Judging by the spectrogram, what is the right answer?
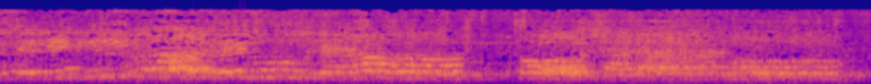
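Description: A crowd of people singing together in unison, voices holding long notes.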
